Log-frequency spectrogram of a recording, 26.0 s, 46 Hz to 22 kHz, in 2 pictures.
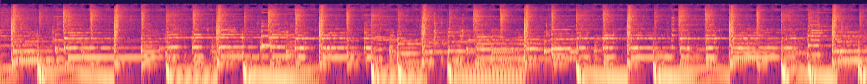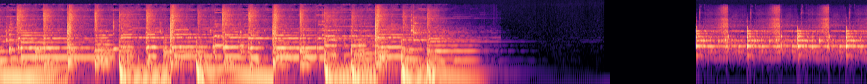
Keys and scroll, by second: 2.2 space, 2.9 [, 7.2 space, 10.9 space, 18.1 space, 19.1 space, 20.9 ], 21.3 space, 21.8 space, 22.2 [, 24.6 space, 24.8 space.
